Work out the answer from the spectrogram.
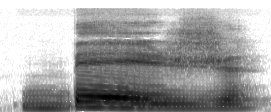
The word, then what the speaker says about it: beige: EI is pronounced E if followed by a pronounced consonant in the same syllable. 16. Beige.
